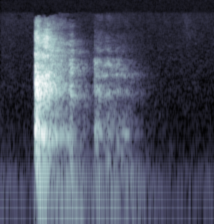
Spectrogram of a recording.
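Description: A person coughing close to a microphone: one loud, sudden cough, then a second, weaker one just after it.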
